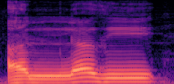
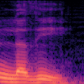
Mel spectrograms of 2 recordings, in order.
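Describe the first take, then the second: First: The L sound is held long and doubled. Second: The L sound is short and single. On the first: The speaker calls it right. "जबकि इस पर तशदीद है" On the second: The speaker calls it wrong. "अक्सर व बेशतर लोग पढ़ते हैं लज़ी"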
